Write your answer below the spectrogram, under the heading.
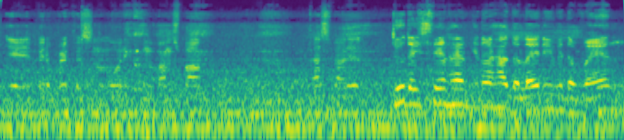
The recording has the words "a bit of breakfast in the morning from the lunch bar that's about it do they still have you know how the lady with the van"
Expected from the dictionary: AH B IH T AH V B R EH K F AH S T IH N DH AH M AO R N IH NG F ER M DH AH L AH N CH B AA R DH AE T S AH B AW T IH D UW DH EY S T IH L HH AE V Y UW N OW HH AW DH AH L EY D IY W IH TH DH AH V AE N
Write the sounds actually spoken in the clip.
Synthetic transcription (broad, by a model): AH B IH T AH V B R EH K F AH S IH N DH AH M AO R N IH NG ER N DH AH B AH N S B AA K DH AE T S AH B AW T IH D UW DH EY S T IH L HH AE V Y UW N OW HH AW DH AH L EY D IY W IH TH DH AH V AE N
